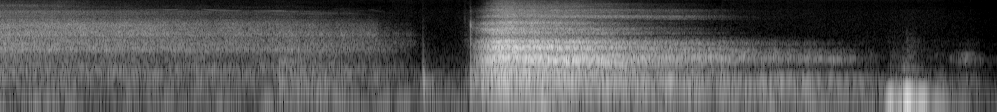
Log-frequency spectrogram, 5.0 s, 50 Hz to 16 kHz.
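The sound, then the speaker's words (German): Deep breaths in and out: a long, airy, hissing exhale tapers off, then after a brief pause comes a louder, sigh-like breath that slowly fades, followed by a short puff of air at the end. “Als erstes nehmen wir mal 2 tiefe Atemzüge gemeinsam in diesem Moment.”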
